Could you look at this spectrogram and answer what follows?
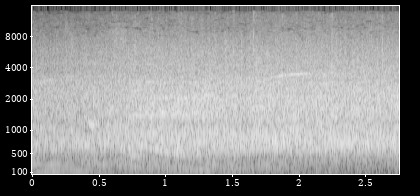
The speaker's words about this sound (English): Works out, and as he's going to the bench, you can hear the crowd respond now.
